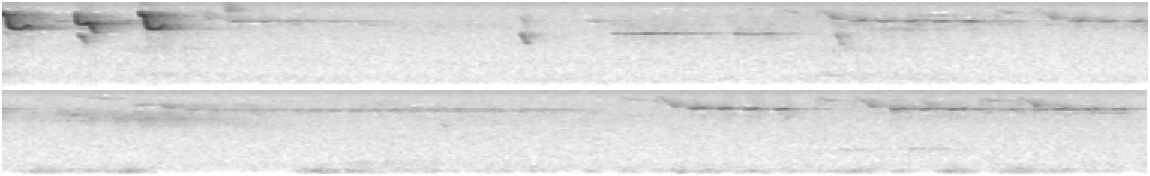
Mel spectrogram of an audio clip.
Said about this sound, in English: I don't know what that really high-pitched thing, I don't know if that's... I'm imagining that's a great tit.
